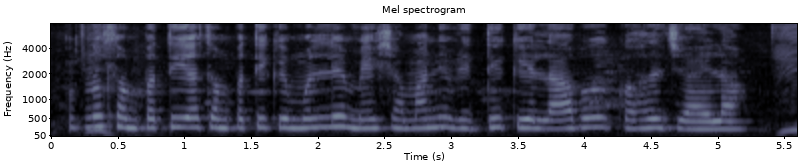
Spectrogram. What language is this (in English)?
Bhojpuri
